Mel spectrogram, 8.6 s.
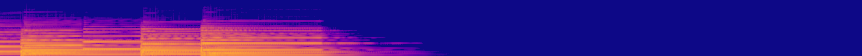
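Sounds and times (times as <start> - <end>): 
soprano saxophone: 0.0 - 3.7.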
